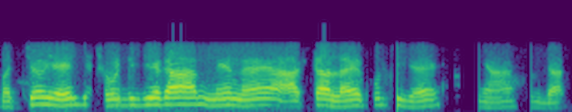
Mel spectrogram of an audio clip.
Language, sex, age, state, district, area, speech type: Hindi, male, 60+, Uttar Pradesh, Ghazipur, rural, conversation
